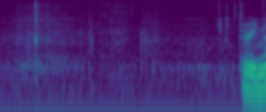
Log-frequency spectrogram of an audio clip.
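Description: A single sharp click about a quarter second in, then faint rustle and ticks from a small cardboard box being turned over in the hands. A man's voice starts near the end.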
